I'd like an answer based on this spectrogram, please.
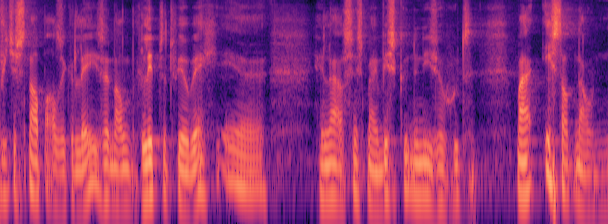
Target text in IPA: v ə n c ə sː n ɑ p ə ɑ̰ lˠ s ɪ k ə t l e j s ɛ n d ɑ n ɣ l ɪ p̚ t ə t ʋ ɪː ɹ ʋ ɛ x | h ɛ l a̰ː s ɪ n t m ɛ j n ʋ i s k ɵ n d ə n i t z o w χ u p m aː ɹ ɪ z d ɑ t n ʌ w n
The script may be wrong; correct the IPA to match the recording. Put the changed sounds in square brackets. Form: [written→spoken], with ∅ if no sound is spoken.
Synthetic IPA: v ə n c ə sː n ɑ p ə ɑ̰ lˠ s ɪ k ə t l e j s ɛ n d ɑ n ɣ l ɪ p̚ t ə t ʋ ɪː ɹ ʋ ɛ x | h [ɛ→e] l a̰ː s ɪ n [t→s] m ɛ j n ʋ [i→ɪ] s k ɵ n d ə n i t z o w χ u [p→t] m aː ɹ ɪ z d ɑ t n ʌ w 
